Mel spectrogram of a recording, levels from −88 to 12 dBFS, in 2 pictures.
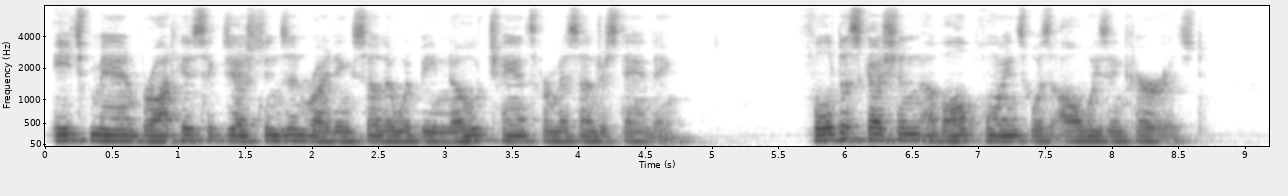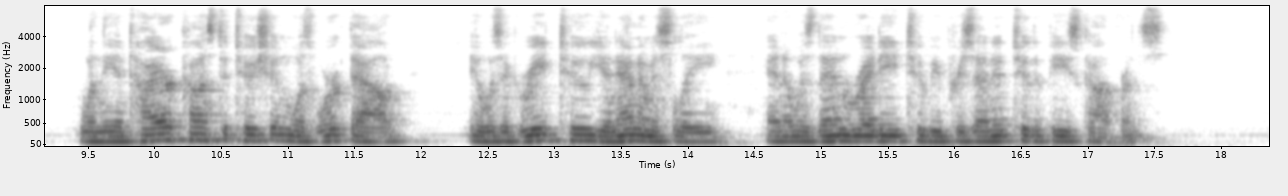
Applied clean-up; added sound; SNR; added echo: none; none; none; reverberation time 0.4 s.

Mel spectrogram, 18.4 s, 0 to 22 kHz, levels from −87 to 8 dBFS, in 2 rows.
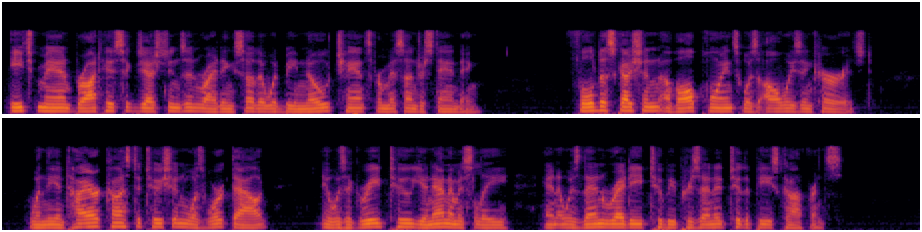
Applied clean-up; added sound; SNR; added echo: none; none; none; none.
